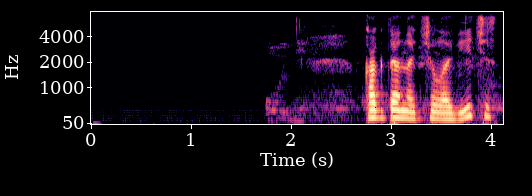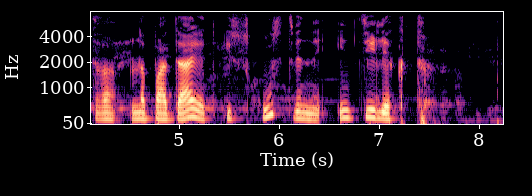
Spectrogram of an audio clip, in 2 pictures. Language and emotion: Russian, neutral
